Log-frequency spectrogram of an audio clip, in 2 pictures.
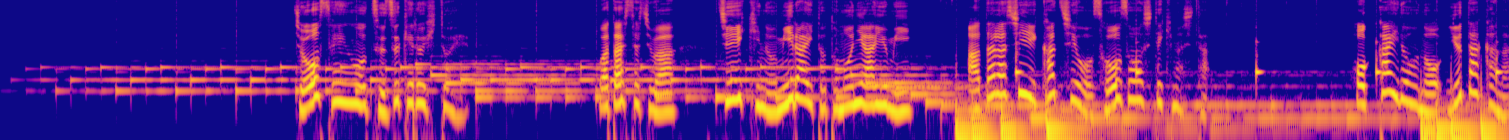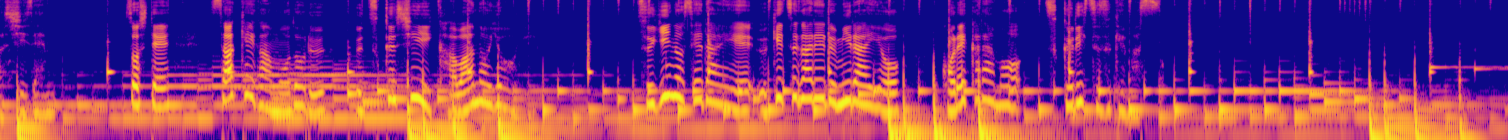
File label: Corporate Business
